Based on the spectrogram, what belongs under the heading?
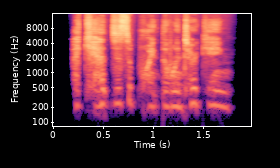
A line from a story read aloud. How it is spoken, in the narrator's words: she whispered, the fear in her mother's voice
